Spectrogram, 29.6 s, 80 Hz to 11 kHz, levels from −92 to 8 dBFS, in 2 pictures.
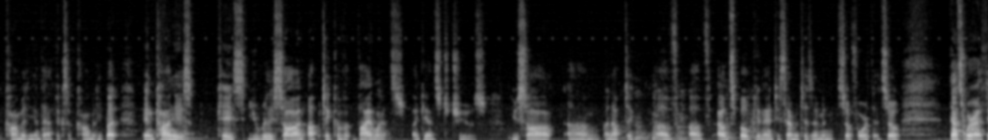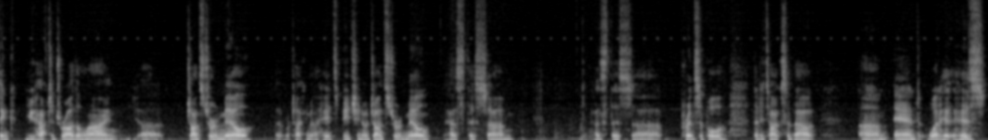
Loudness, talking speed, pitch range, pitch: -24 LUFS, 145 wpm, 95-140 Hz, 110 Hz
